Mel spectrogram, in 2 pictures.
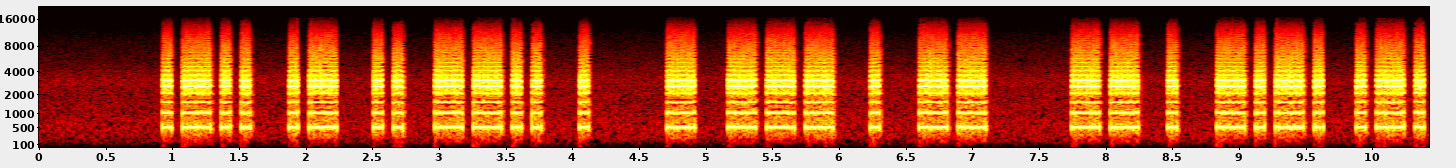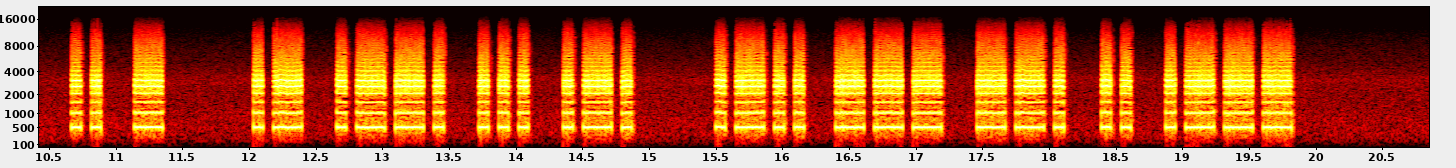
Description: Morse code (Hebrew alphabet), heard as a buzzer, hand-sent with a paddle, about 16 wpm. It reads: לאיזו תהום מוסרית אפשר להגיע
